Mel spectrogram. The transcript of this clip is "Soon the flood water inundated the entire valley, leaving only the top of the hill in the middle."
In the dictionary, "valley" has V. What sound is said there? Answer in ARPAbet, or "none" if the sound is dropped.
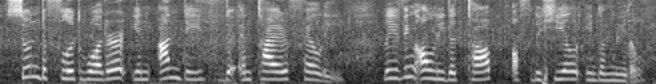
F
